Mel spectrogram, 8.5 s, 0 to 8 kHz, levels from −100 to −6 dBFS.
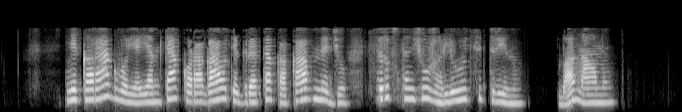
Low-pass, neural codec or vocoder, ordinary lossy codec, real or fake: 7.2 kHz; none; AAC, 16 kbps; real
